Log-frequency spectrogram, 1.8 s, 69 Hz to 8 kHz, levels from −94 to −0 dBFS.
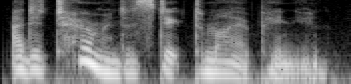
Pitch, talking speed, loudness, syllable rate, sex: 135 Hz, 240 wpm, -18 LUFS, 7.6 syllables/s, female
